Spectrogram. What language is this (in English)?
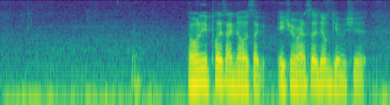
English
